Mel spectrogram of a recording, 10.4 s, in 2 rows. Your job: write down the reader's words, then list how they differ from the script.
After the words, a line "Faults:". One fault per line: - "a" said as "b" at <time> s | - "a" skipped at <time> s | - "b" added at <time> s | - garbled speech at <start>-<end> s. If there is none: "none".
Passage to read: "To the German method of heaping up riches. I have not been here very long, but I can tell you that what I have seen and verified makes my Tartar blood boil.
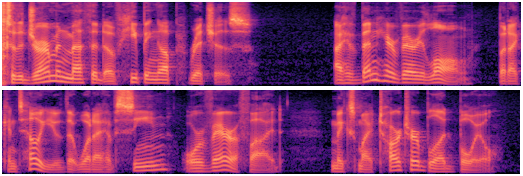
"To the German method of heaping up riches. I have been here very long, but I can tell you that what I have seen or verified makes my Tartar blood boil.
Faults:
- "not" skipped at 3.6 s
- "and" said as "or" at 7.0 s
